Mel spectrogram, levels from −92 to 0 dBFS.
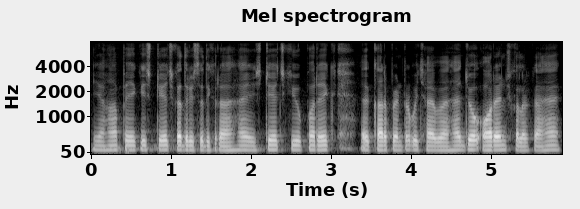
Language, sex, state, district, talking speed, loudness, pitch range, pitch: Hindi, male, Jharkhand, Garhwa, 225 wpm, -19 LUFS, 115-120 Hz, 120 Hz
